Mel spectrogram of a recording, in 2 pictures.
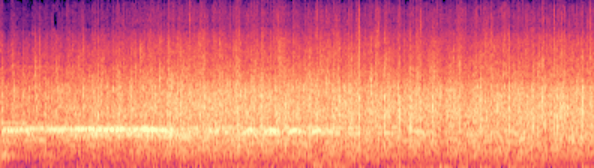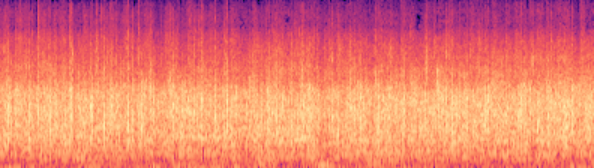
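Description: A church congregation claps and cheers loudly for several seconds, a dense, sustained wash of applause with a sung or shouted tone near the start and no break in the clapping.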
